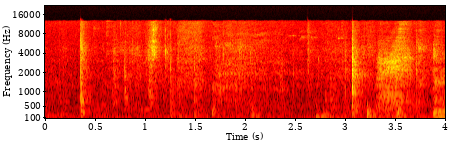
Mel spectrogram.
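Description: A few short, sharp knocks and taps as a laptop is set down on a wooden meeting table and handled, over a low room murmur; the strongest tap comes about three seconds in, followed by a brief hiss.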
